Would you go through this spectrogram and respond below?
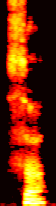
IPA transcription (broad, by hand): s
